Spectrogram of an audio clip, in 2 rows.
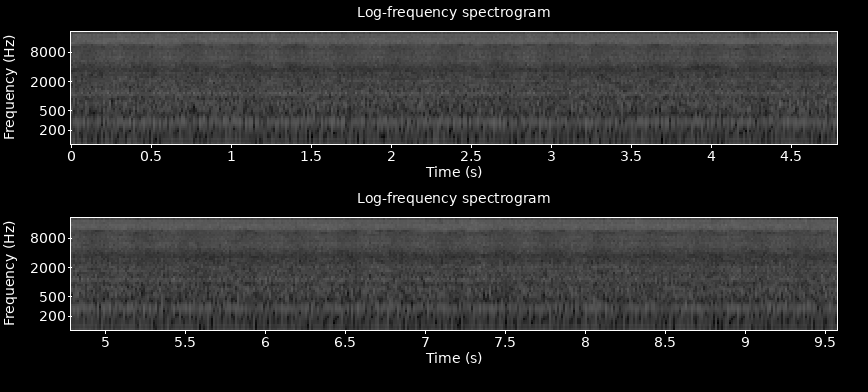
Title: NEW EUROPACE CASEMENT AIRCON EAC701W WITH LOUD NOISE (Recored from 4 m away)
